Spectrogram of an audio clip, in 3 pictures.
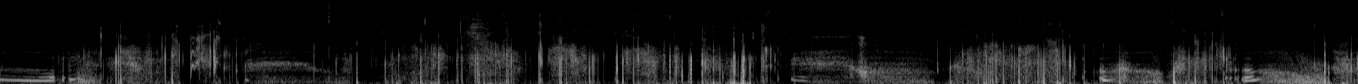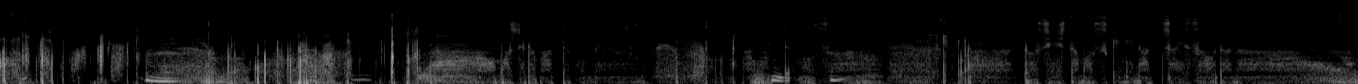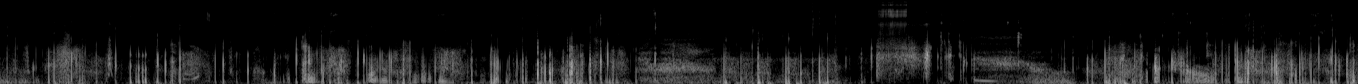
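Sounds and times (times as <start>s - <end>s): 
ear licking alarm: 0.0s - 18.4s, 26.9s - 40.7s.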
